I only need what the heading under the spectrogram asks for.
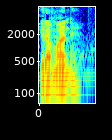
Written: ramane

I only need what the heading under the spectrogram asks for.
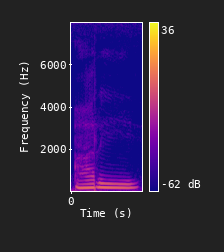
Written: ari

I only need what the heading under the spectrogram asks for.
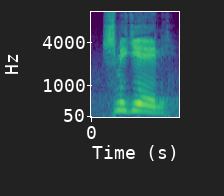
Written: xmiguielih

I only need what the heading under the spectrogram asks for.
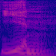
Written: yen

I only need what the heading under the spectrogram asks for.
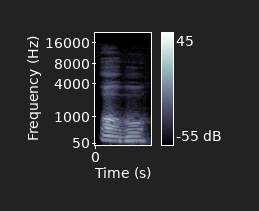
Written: oho búu

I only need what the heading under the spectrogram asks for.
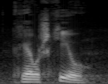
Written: Gueu Xguiu

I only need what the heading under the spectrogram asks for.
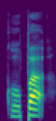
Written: kopa

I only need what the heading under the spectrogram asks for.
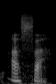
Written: asa

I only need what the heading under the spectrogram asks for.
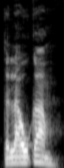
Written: talauk am

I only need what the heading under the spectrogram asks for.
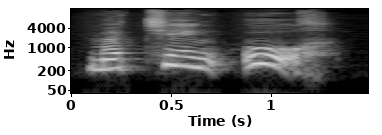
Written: machenuj

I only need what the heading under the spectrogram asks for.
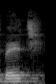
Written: betx

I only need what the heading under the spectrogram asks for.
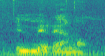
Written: inmereaga

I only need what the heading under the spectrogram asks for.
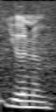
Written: yunum

